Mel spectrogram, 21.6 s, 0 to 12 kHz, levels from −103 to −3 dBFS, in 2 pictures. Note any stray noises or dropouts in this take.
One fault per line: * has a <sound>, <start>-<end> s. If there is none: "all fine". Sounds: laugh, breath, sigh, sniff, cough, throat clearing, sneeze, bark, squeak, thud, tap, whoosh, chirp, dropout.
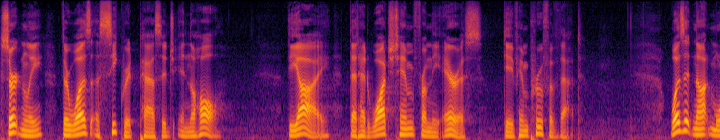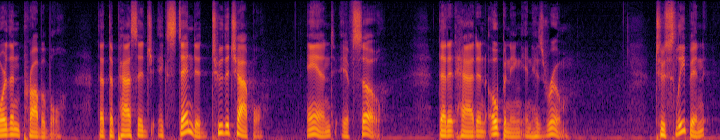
all fine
